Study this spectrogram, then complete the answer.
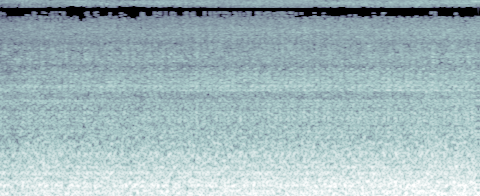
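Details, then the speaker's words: RV diesel engine after desiccant filter replacement on air system, started with no air pressure, heard from the rear: steady idle with smooth airy pumping, relief valve discharge heard, considered normal; compressor building pressure normally. "see I can hear air compressing inside okay I don't do hear an early but I think it's the uh discharge for the yeah yeah I think it's the relief valve which is normal"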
